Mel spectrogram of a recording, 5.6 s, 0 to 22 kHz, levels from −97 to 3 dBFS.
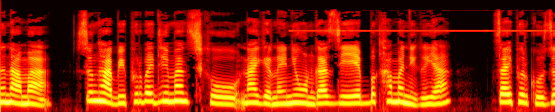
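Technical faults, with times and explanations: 2.89 to 5.55 s, USB whine: a fixed-pitch whine at 8 kHz, strongest at its 16 kHz harmonic, starts and runs to the end, roughly 25 dB under the speech. The bus's 125-microsecond microframe current pulses leak into the audio through power or ground.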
